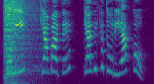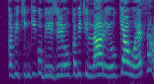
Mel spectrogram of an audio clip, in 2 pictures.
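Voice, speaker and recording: A woman's voice: very high-pitched, brisk, over music. Woman voicing a nagging, cruel daughter-in-law. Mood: harsh. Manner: sharp, nagging, scolding. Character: cruel, scolding young daughter-in-law, mother. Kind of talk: animated story voice acting.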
